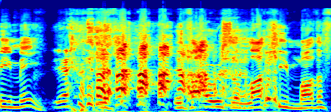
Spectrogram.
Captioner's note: both laugh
